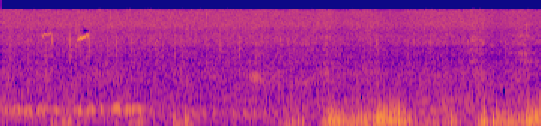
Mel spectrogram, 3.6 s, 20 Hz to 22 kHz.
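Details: Black grouse displaying at the lek at World's End, Wales, April 2017: low, rolling, dove-like bubbling coos from several birds, louder in the second half, with a couple of brief high whistled notes at the start.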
